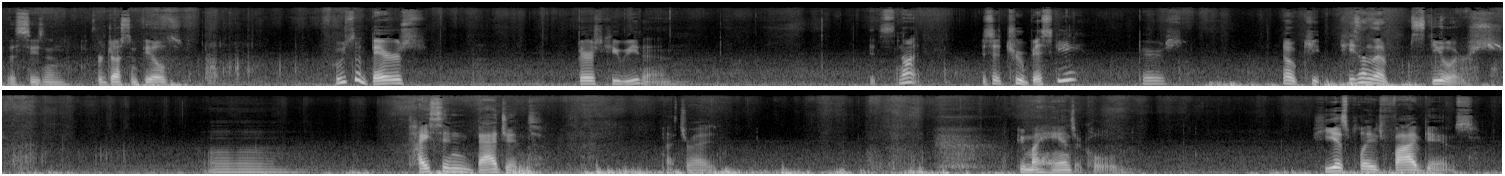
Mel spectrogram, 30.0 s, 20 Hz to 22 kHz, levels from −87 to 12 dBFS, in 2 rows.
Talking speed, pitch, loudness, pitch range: 75 wpm, 110 Hz, -21 LUFS, 90-120 Hz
